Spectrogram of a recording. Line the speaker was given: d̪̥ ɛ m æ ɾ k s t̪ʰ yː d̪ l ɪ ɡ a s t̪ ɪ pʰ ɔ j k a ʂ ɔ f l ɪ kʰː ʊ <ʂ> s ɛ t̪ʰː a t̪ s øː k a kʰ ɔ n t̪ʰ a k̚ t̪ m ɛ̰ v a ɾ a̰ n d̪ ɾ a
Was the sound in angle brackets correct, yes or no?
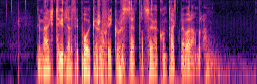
yes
